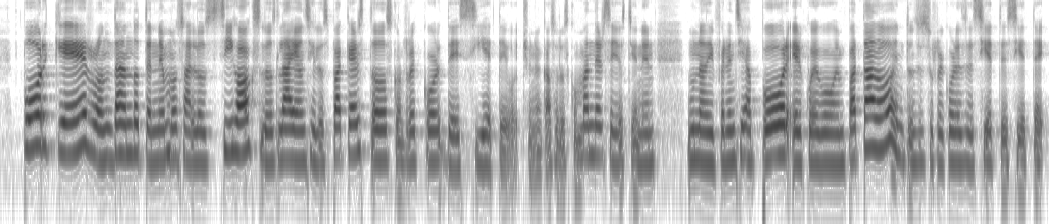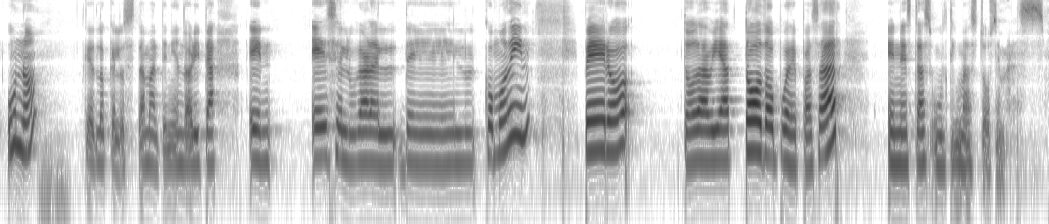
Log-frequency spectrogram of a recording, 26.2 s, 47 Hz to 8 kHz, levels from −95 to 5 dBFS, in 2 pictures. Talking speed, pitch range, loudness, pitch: 135 wpm, 190-230 Hz, -29 LUFS, 200 Hz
